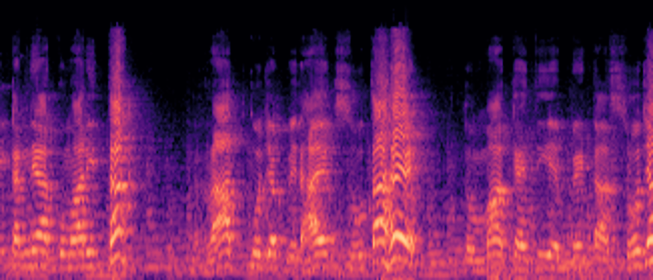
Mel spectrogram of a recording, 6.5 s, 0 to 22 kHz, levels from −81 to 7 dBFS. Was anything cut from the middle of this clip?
no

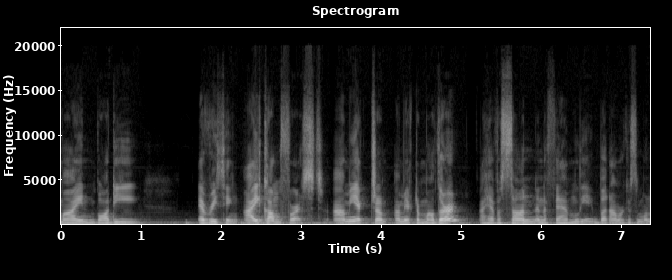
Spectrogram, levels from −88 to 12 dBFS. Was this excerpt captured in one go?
yes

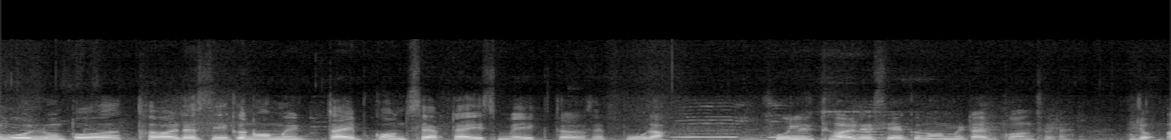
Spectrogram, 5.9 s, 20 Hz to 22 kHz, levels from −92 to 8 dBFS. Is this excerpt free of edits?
yes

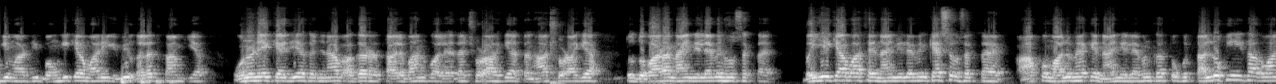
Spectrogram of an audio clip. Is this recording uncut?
yes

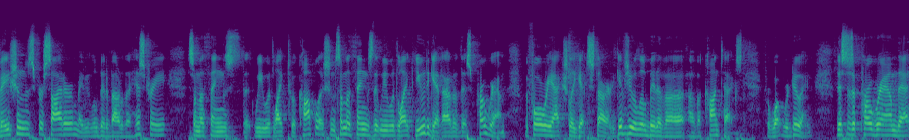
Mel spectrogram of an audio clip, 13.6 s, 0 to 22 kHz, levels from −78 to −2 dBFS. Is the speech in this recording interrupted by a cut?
no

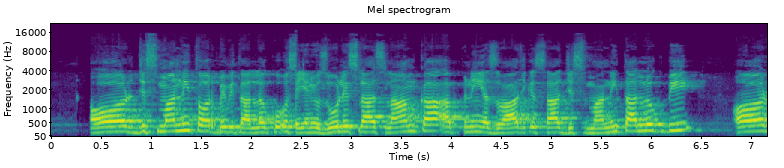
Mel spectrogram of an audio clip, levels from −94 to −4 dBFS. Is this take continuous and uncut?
no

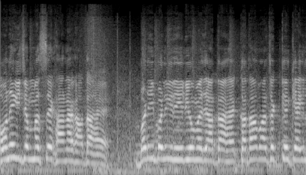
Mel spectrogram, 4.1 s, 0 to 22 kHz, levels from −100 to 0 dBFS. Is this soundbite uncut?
yes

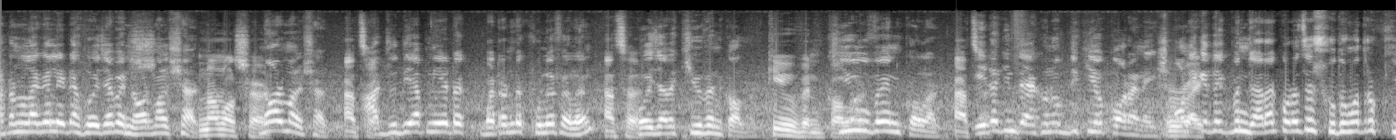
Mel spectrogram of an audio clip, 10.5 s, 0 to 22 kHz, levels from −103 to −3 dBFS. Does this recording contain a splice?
no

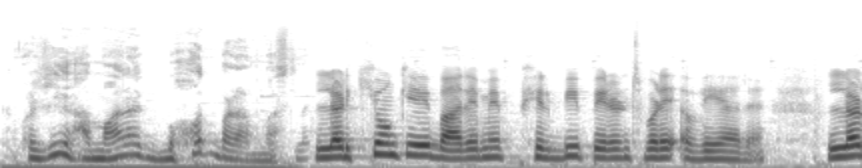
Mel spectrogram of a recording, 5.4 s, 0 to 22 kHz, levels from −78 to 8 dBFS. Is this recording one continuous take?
no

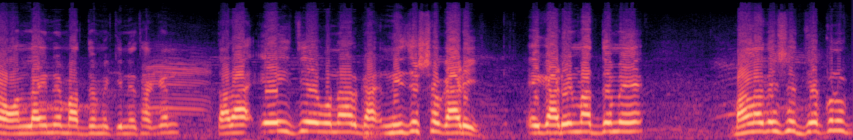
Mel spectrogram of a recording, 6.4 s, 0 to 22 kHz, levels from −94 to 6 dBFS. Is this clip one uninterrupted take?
yes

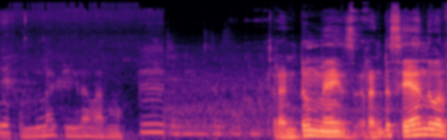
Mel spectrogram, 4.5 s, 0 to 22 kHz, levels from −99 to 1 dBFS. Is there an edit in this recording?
yes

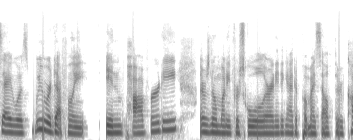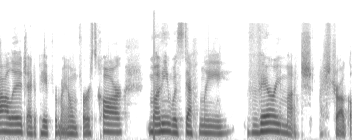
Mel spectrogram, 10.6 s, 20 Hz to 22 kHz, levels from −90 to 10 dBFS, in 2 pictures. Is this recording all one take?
no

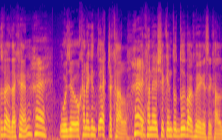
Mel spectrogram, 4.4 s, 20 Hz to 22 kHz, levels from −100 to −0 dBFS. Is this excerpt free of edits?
no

